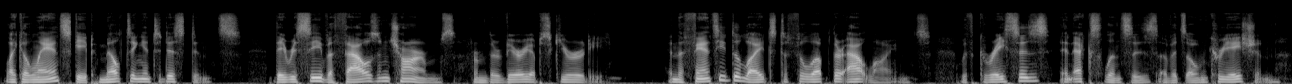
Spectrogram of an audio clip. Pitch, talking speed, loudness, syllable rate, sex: 115 Hz, 150 wpm, -22 LUFS, 4.7 syllables/s, male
